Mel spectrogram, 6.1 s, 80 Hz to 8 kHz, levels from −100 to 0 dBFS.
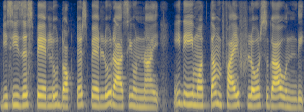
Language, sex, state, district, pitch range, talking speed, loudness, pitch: Telugu, female, Andhra Pradesh, Sri Satya Sai, 190-215 Hz, 120 wpm, -16 LUFS, 205 Hz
